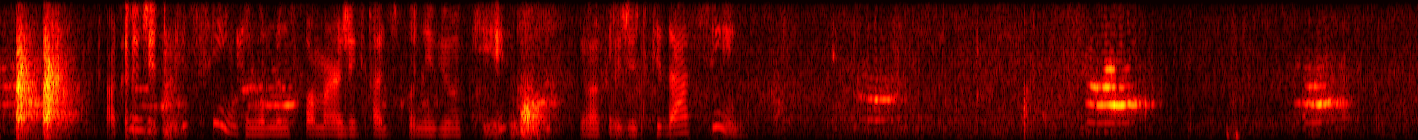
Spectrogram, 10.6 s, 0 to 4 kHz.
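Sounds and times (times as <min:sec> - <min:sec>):
speech: 0:00.8 - 0:05.8
cat meowing: 0:06.4 - 0:06.8, 0:08.1 - 0:08.8, 0:09.7 - 0:10.2.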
